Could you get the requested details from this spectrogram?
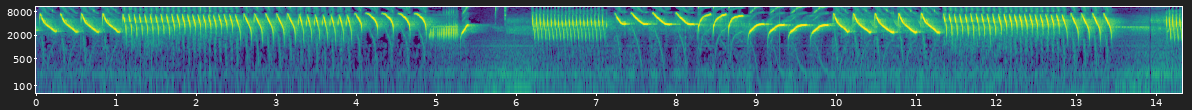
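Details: ['Canary singing a long tutor song for caged birds: fast rolling trills of falling notes and slower slurred phrases, broken by brief buzzy bursts and short quiet gaps.']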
